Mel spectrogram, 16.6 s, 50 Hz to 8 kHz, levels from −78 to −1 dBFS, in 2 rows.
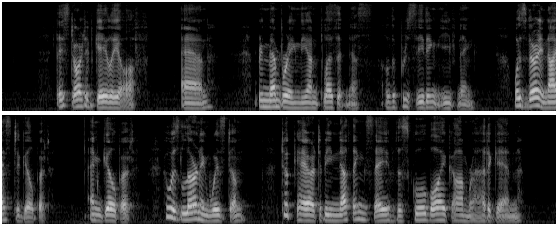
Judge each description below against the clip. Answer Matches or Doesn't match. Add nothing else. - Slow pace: Matches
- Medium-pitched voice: Matches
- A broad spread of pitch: Doesn't match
